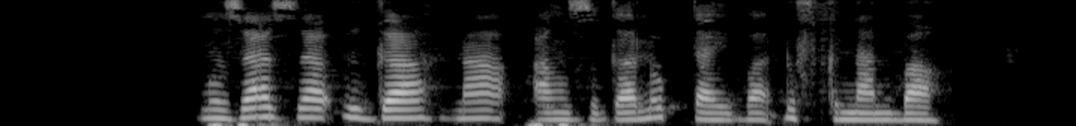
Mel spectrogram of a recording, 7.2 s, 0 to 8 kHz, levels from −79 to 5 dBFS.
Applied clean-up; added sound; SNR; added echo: neural mask model DeepFilterNet 3.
